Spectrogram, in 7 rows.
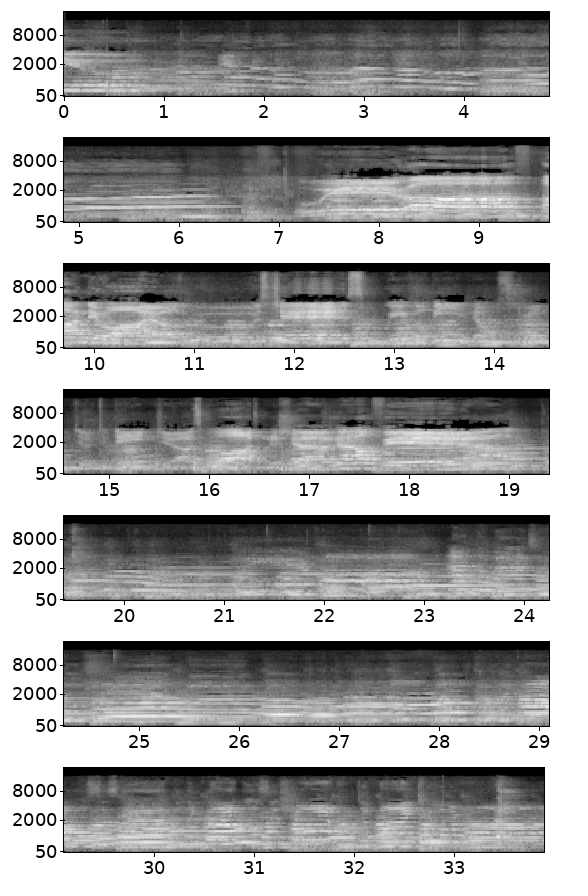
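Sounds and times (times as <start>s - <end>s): instrumental accompaniment: 0.0s - 33.9s
voices singing with vibrato: 7.2s - 19.7s, 20.7s - 33.9s.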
